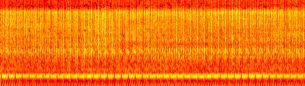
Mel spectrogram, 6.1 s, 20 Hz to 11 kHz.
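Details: Fiat Doblo 1.9 JTD (Opel Z19DT 1.9 CDTI) diesel before overhaul: hard regular knock at idle, about three and a half per second, over loud clatter; endoscopy shows scored first cylinder and valve imprint on piston.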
